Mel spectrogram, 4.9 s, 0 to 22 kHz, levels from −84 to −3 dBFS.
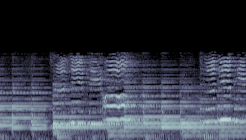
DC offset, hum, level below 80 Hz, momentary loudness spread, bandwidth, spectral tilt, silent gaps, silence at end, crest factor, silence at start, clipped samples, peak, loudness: under 0.1%; none; -50 dBFS; 8 LU; 5.8 kHz; -9.5 dB/octave; none; 0 s; 16 dB; 0 s; under 0.1%; -10 dBFS; -26 LUFS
